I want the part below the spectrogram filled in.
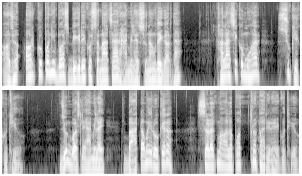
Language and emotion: Nepali, sad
